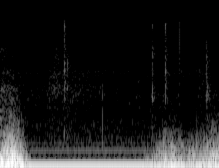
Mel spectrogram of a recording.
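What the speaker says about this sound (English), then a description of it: "Give me time to click here" A computer mouse gives a few faint, sparse clicks in a quiet room over a low steady hum, with no talking.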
